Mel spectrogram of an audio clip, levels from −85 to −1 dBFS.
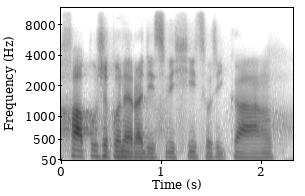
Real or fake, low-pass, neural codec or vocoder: fake; 10.8 kHz; codec, 24 kHz, 0.9 kbps, WavTokenizer, large speech release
